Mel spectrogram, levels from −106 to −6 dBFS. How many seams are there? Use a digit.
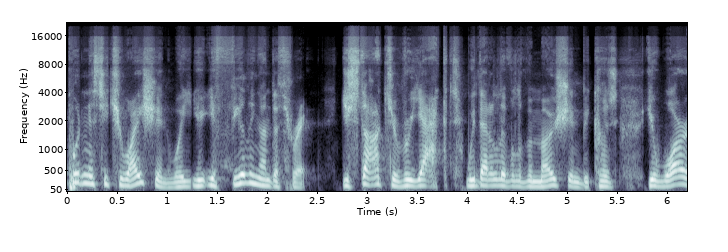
2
